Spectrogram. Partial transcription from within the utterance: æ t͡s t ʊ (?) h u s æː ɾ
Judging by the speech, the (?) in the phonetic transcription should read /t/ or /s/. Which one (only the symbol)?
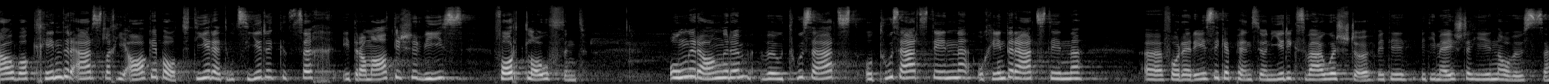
t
